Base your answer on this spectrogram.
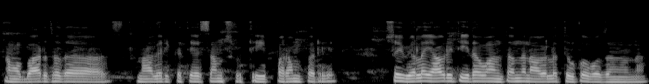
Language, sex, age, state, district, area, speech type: Kannada, male, 18-30, Karnataka, Koppal, rural, spontaneous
